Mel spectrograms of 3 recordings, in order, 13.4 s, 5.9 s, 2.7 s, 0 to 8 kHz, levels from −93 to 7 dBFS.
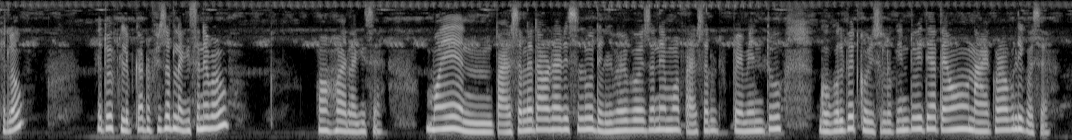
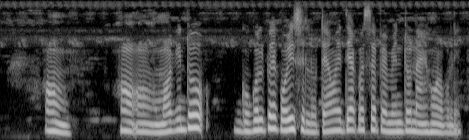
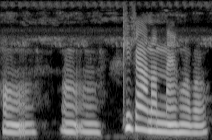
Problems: constant background noise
